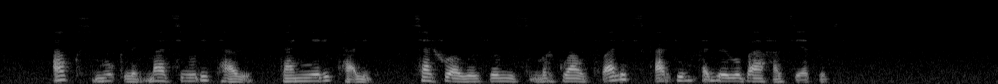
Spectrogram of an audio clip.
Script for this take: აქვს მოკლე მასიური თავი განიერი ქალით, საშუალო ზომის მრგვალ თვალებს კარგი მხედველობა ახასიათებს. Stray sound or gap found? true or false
false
